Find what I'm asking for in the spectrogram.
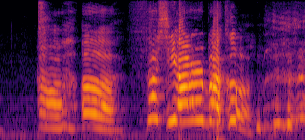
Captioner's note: Irish accent; laughter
